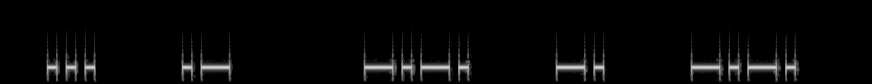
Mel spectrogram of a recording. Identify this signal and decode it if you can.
Morse code, heard as a keyed tone, about 13 wpm, spaced as for 7 wpm, 800 Hz. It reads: SACNC
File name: LEZIONI / 5 LBVC / 5 LBVC ws 12wpm 3159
